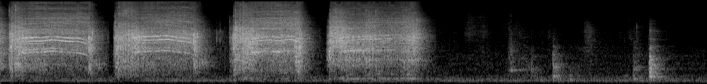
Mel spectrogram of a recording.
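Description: A power tool spins off the fasteners on a BMW engine's valve cover in four loud, sustained bursts, followed by quieter clicks and clanks of parts being handled, with no talking.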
